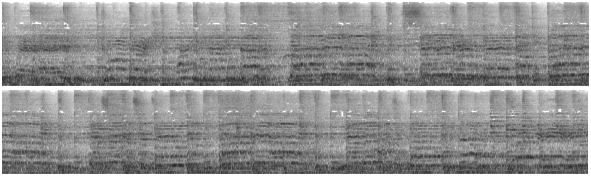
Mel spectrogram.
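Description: A male singer singing into a microphone over a loud dance-pop backing track with a steady beat, played through a hall's sound system.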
